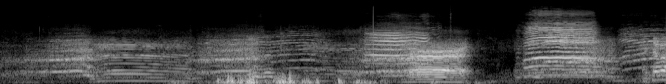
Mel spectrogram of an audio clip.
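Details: Santa Inês sheep lambs, a breeder's young stock: several wavering, harmonic bleats of about a second each, rising in loudness near the end, with low rumbling handling noise and brief human voice between calls.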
